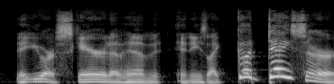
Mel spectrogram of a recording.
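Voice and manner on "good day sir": put-on furious scream, higher. Retelling a movie scene where he is screaming at you: screaming like Willy Wonka. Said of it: "And he's screaming at you".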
